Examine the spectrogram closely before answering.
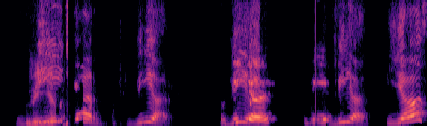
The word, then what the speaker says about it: ihr: And this IHR, the last one IHR, this is pronounced like the English word YEAR. How do we pronounce YEAR? Ear. Ear. This is how IHR is pronounced. Ear.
